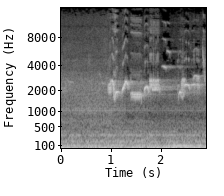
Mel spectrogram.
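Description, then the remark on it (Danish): A blackbird sitting close by calls in bursts of warbling, squawky notes with a buzzy, electronic quality like an old modem, clear over a low rumble of background noise. “Det lyder som en gammel modem.”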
